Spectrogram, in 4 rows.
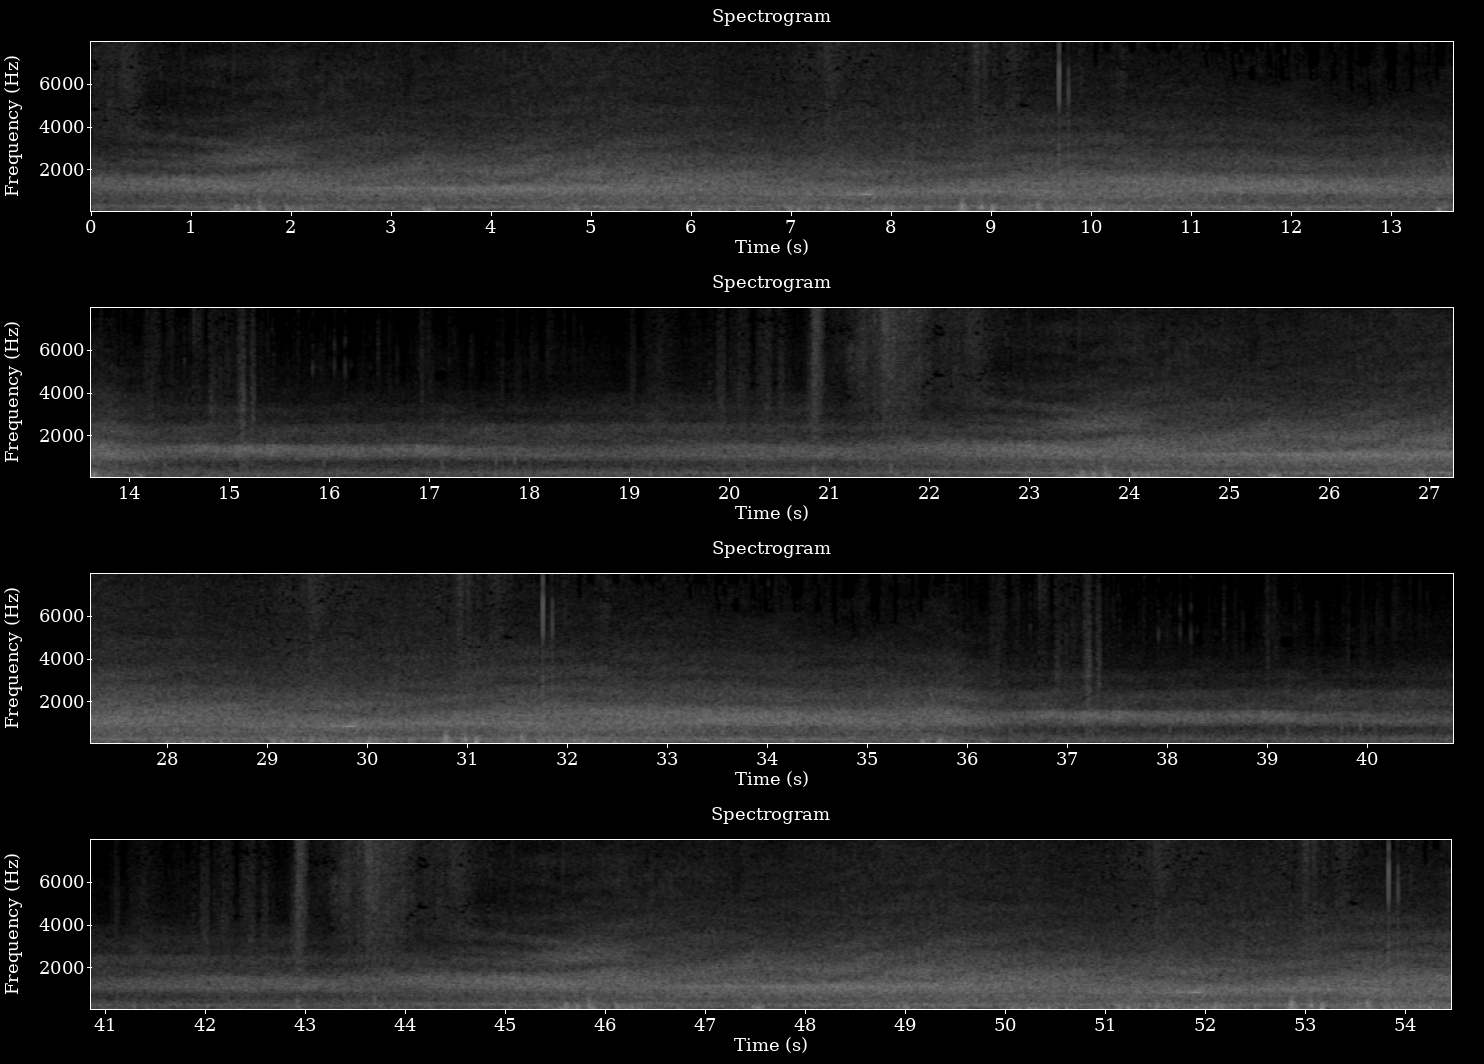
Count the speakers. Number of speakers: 0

